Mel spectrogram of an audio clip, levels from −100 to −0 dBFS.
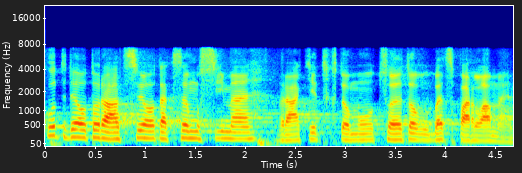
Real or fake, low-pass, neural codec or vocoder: fake; 7.2 kHz; codec, 16 kHz, 6 kbps, DAC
